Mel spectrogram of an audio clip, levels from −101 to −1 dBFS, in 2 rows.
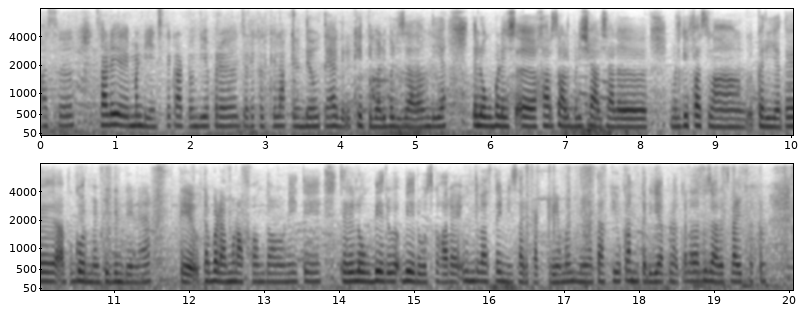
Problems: constant background noise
